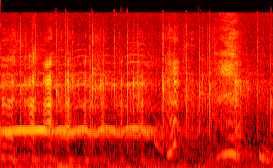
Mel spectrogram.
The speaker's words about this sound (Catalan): Vamos a ello. Aplaudiment. Venga.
